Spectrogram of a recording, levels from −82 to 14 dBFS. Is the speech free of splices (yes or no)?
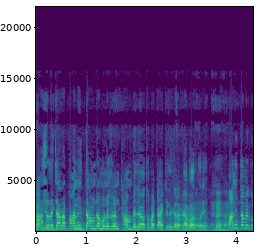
yes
